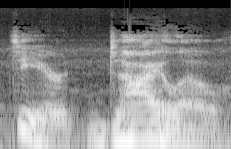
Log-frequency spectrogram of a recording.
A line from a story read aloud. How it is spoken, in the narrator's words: the adventurer scoffed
